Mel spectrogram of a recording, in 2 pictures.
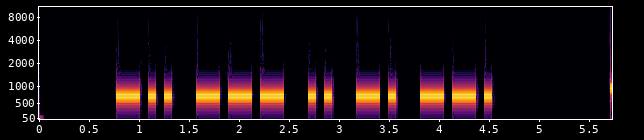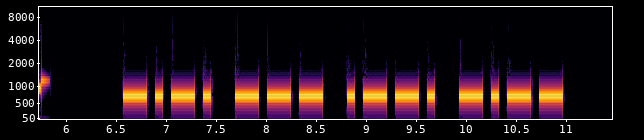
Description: Morse code, heard as a keyed tone, about 16 wpm, 700 Hz. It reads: DOING COPY
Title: Sentences from Top 1400 Words - New Word Drill - 15wpm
